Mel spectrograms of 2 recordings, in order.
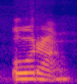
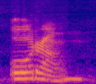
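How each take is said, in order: No difference in how they are said.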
